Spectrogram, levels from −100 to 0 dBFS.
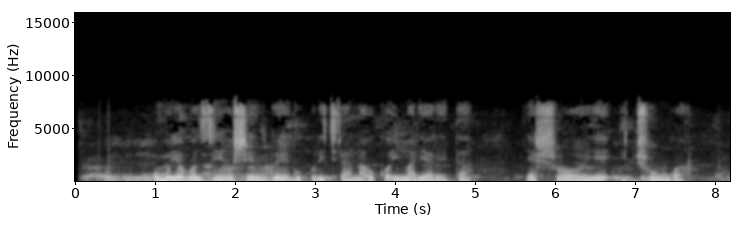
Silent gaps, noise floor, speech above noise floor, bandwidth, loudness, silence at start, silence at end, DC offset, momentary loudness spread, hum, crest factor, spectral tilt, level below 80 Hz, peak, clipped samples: none; -60 dBFS; 36 dB; 7.8 kHz; -25 LUFS; 0.1 s; 0 s; under 0.1%; 13 LU; none; 16 dB; -6 dB/octave; -62 dBFS; -8 dBFS; under 0.1%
